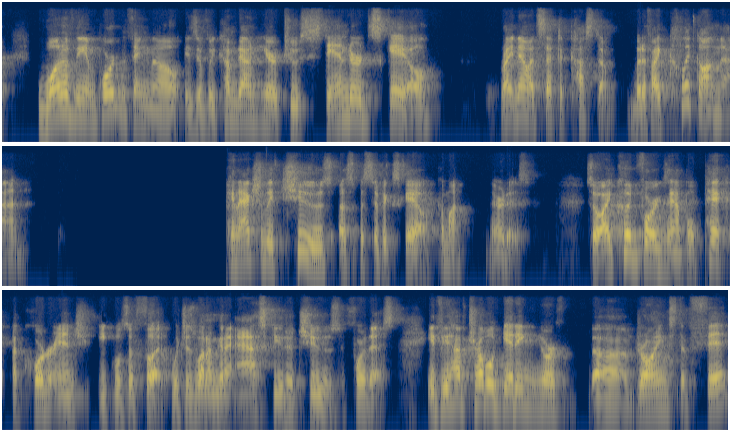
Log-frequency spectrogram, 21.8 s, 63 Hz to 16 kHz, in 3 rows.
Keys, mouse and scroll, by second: 7.6-10.4 drag, 11.7 click.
